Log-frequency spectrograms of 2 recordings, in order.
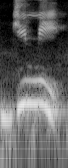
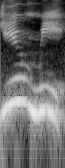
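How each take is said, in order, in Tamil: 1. சொற்கள் ஒன்றாக இணைந்து ஒரு குறுகிய சொல்லாக ஒலிக்கப்படுகின்றன. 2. சொற்கள் தனித்தனியாக முழுமையாகச் சொல்லப்படுகின்றன.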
